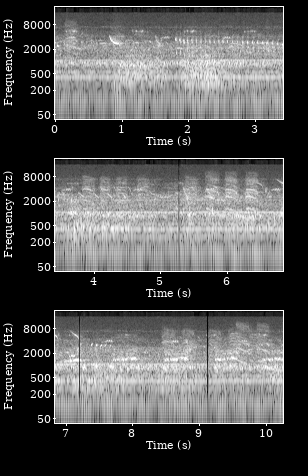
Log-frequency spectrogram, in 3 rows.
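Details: A Woodland Kingfisher's sharp notes run into a high, descending trill that pierces and dominates a busy sunrise chorus of many chirping and whistling birds in the bush on 7 January 2022, over a steady hum.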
